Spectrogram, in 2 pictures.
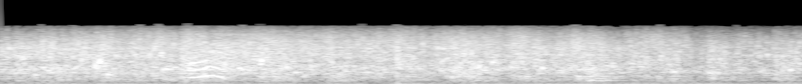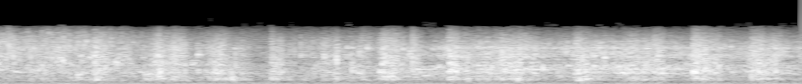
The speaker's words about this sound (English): It was quiet now, deserted. Only the two of them in the gently rolling sea.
